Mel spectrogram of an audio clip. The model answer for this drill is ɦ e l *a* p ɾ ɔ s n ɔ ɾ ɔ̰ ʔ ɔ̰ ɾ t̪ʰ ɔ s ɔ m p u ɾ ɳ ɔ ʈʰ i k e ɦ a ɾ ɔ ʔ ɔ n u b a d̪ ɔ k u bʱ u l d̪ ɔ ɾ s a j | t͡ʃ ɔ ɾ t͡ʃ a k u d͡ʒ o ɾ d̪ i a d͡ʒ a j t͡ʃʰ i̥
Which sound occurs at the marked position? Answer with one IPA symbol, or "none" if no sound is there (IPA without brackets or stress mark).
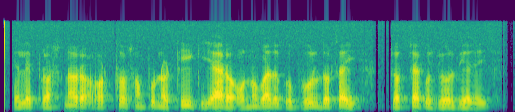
e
